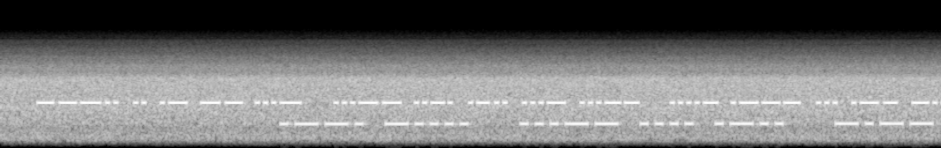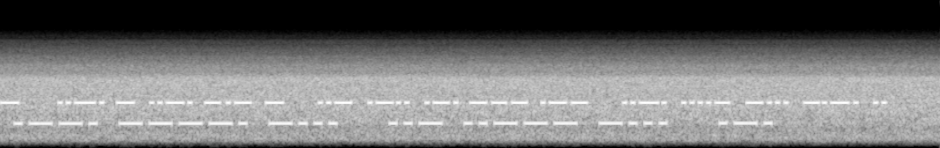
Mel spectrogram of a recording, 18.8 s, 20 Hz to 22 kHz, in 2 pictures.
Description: Morse code, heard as two keyed tones, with radio static. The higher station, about 29 wpm, 1290 Hz: 8IAMV 3FLV3 4JSWK FTFKT ULROW F4BCI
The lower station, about 16 wpm, 690 Hz: P6 3HL YP9B U2B R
